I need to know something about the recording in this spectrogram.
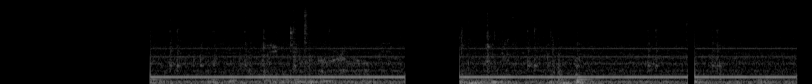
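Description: A steady, single-pitched hum over faint room noise. It starts about a second and a half in, breaks off abruptly into dead silence just after four seconds, and drops out again for an instant near the end.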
